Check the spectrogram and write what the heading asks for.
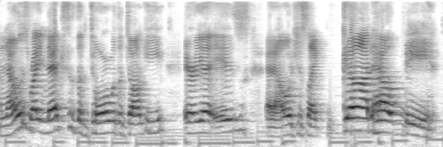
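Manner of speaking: loud over barking. Real, not acted. Telling about the dogs barking insanely loud, loud voice. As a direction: talk loudly over the noise.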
